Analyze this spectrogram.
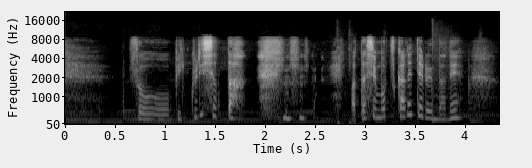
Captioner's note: laughs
